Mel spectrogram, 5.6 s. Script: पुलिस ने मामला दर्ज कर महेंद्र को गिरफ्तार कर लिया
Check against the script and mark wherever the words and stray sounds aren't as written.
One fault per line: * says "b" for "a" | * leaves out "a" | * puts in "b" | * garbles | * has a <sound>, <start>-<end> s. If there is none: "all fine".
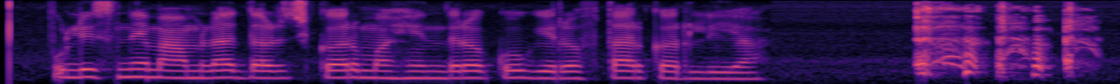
* has a cough, 4.6-5.5 s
